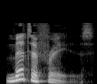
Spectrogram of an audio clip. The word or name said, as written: metaphrase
